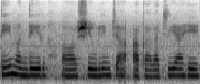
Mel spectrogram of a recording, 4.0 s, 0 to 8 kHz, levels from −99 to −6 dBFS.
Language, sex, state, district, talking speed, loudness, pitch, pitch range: Marathi, female, Maharashtra, Gondia, 90 wpm, -14 LUFS, 210 Hz, 195-215 Hz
